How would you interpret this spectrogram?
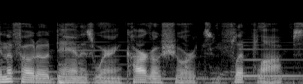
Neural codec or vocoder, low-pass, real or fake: none; 7.2 kHz; real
